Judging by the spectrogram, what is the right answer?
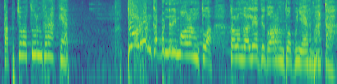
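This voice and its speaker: Very high, shouting woman lawmaker. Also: lively intonation, fast, breathy edge. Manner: indignant, scolding, raising her voice. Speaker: member of parliament. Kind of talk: impassioned speech at a parliamentary hearing.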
